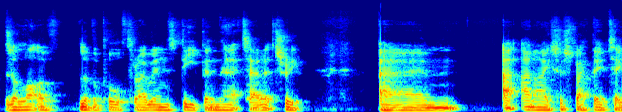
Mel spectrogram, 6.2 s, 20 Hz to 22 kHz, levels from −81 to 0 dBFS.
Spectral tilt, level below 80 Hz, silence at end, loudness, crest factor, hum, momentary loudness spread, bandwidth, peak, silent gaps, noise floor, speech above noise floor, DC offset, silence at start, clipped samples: -7.5 dB/octave; -46 dBFS; 0 s; -19 LUFS; 18 dB; none; 5 LU; 11 kHz; 0 dBFS; none; -46 dBFS; 29 dB; 0.2%; 0.05 s; under 0.1%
